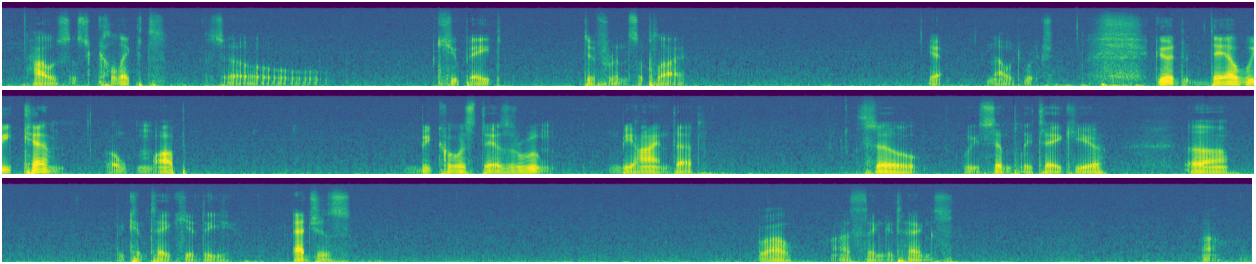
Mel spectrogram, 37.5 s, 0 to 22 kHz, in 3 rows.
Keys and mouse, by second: 7.2-8.5 right drag.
